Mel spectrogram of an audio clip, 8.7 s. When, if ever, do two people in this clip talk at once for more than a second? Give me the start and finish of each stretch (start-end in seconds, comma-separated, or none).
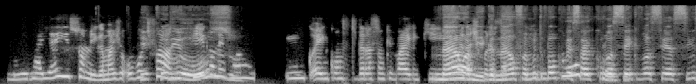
1.7-3.0, 5.4-7.9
